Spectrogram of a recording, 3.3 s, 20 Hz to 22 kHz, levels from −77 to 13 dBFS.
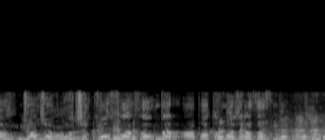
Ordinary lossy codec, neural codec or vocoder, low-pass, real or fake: none; none; none; real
